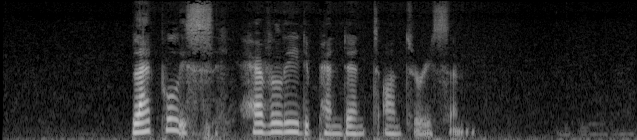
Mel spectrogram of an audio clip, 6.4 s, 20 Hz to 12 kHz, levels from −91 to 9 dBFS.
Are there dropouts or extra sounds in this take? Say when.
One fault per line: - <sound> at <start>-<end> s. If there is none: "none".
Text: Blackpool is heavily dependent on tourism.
none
